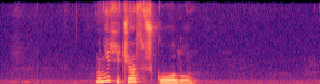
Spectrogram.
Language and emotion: Russian, sad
